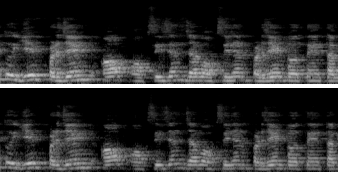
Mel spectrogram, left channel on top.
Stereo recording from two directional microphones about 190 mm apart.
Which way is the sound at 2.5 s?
35° right (ahead or behind).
